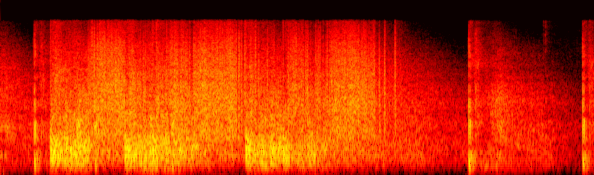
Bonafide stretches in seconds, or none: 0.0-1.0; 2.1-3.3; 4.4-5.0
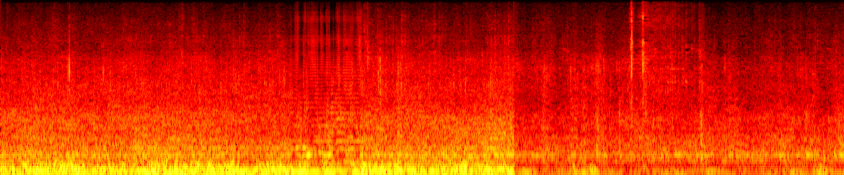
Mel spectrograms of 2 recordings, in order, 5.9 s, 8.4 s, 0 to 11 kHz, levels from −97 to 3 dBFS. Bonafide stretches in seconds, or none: 0.0-2.9; 3.6-8.4

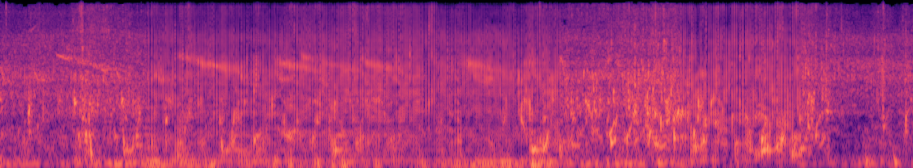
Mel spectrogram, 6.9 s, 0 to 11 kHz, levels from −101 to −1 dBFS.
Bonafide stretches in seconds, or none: 0.0-1.1; 4.2-5.1; 6.0-6.9

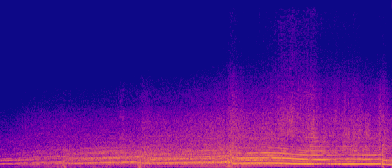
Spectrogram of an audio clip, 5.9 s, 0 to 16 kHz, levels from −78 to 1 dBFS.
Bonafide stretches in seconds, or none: 0.0-5.9

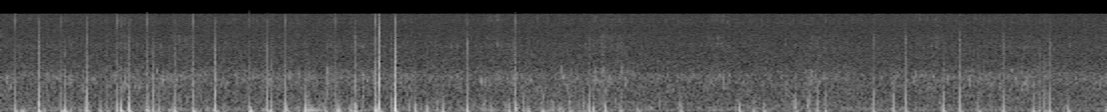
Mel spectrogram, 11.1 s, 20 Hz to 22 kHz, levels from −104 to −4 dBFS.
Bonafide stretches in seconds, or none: 0.0-6.7; 7.6-11.1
